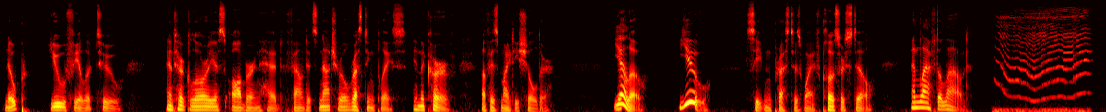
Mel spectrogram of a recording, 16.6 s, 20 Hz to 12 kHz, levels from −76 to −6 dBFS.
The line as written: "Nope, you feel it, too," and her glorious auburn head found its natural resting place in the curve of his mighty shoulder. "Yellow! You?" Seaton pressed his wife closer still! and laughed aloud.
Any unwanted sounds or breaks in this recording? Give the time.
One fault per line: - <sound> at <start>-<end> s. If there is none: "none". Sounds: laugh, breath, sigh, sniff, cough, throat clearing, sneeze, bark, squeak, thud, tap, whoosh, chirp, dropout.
- squeak at 14.9-16.4 s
